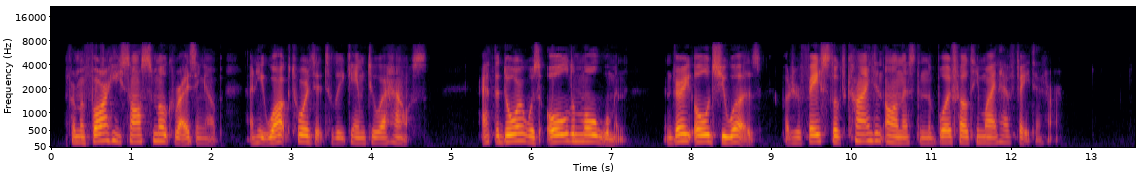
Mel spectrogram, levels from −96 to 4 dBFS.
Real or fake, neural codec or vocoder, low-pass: real; none; 7.2 kHz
